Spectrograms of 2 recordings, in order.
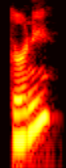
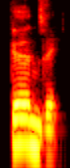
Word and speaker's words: Guernsey: Or maybe you were talking about whether to move back to Gurney. Did I say it right? Guernsey. Guernsey.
